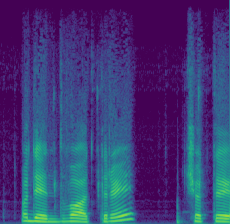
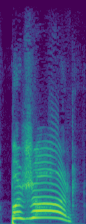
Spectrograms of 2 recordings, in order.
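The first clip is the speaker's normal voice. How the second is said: alarmed shout; 11 semitones higher, 6 dB louder than usual. Real, not acted. Character catches fire in game.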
